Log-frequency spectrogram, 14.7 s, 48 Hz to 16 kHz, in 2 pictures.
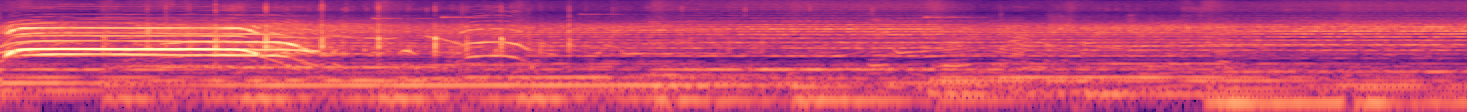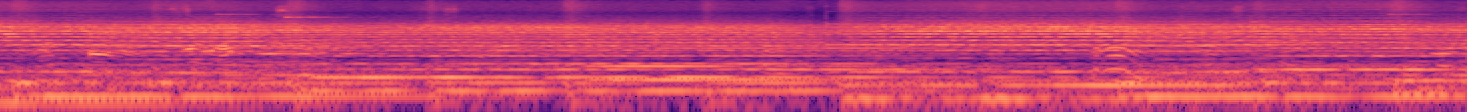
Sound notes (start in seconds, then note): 0.0 audience cheering; 0.1 processional music; 7.7 audience chattering; 7.7 processional music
